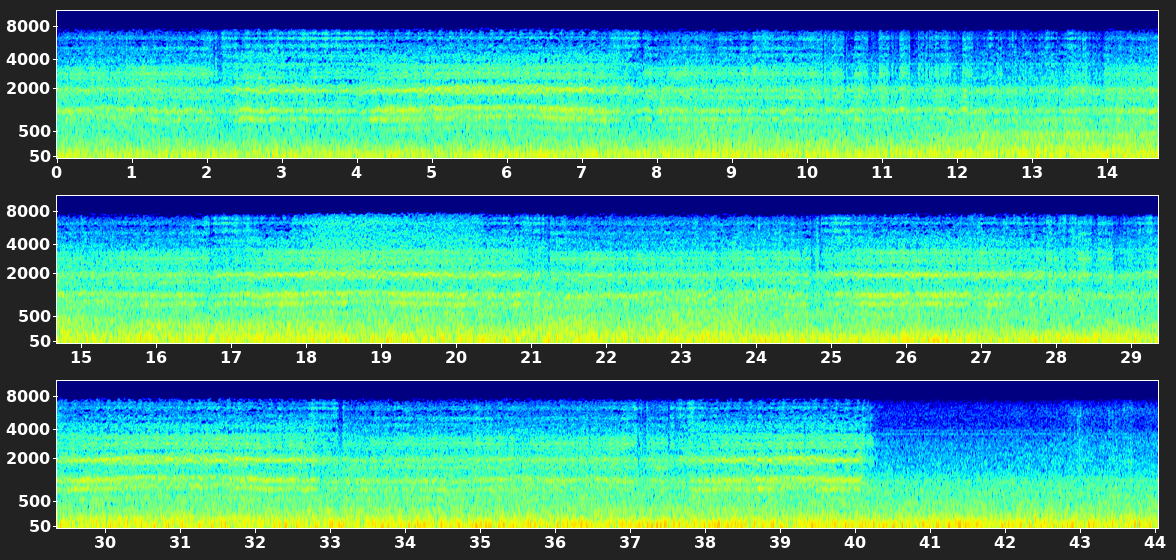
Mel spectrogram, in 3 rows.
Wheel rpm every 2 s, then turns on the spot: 70, 70, 70, 70, 70, 70, 70, 70, 70, 70, 70, 60, 70, 70, 70, 70, 70, 70, 70, 60, 10, 10.
42-44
